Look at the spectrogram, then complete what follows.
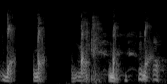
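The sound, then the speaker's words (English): A person blows several wet, sputtering raspberry bursts with the mouth, imitating a friend's farts in a quick irregular series of five, fairly loud. “I'm gonna fucking puke because that's a good impression of your old farts.”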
